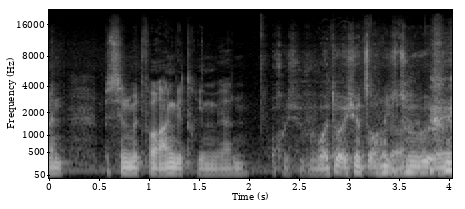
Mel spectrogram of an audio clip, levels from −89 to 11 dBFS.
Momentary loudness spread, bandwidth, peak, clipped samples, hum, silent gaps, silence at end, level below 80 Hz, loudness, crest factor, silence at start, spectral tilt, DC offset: 20 LU; 18 kHz; -4 dBFS; under 0.1%; none; none; 0 s; -52 dBFS; -23 LUFS; 20 dB; 0 s; -5.5 dB/octave; under 0.1%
